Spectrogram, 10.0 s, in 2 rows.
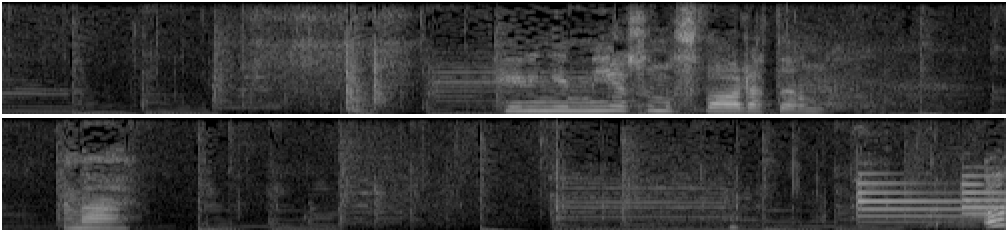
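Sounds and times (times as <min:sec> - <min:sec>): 
speech: 0:02.5 - 0:04.3, 0:05.3 - 0:05.8
doorbell chime: 0:09.3 - 0:10.0.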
